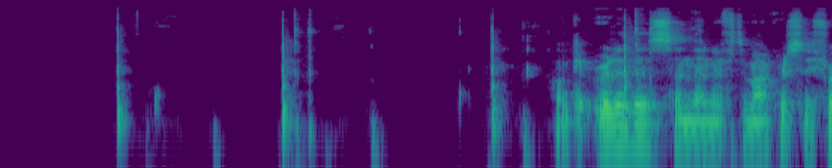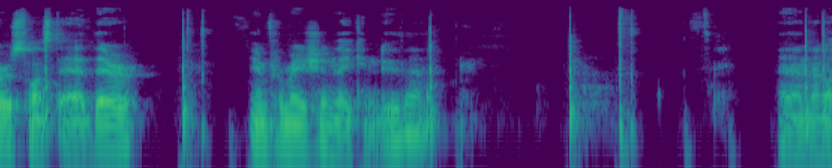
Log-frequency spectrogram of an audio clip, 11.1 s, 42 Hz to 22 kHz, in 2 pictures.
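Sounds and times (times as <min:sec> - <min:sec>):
mouse and keyboard clicks: 0:01.9 - 0:02.1, 0:04.1 - 0:04.4.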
